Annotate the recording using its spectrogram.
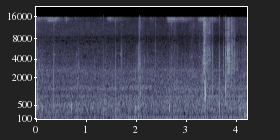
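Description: Footsteps on gravel and grass, a few separate steps.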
